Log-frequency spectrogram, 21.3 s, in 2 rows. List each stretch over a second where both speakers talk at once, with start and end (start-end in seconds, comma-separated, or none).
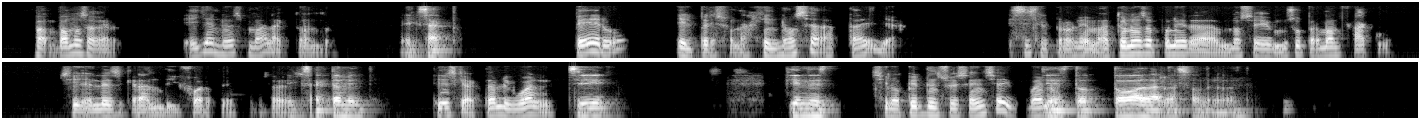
none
